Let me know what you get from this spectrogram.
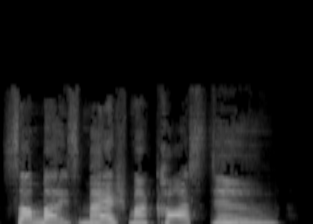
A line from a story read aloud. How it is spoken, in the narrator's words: wailed in dismay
